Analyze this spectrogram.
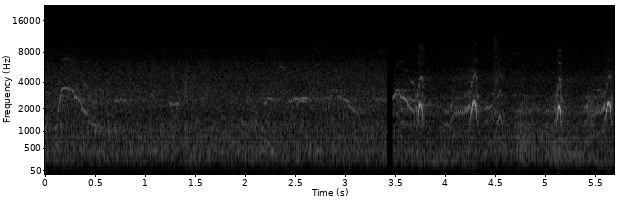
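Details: Eurasian teal in a park pond at Junsai-ike, Chiba, Japan, February, wintering birds: short high whistled notes, fainter in the first half, then sharper clipped whistles about every half second.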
